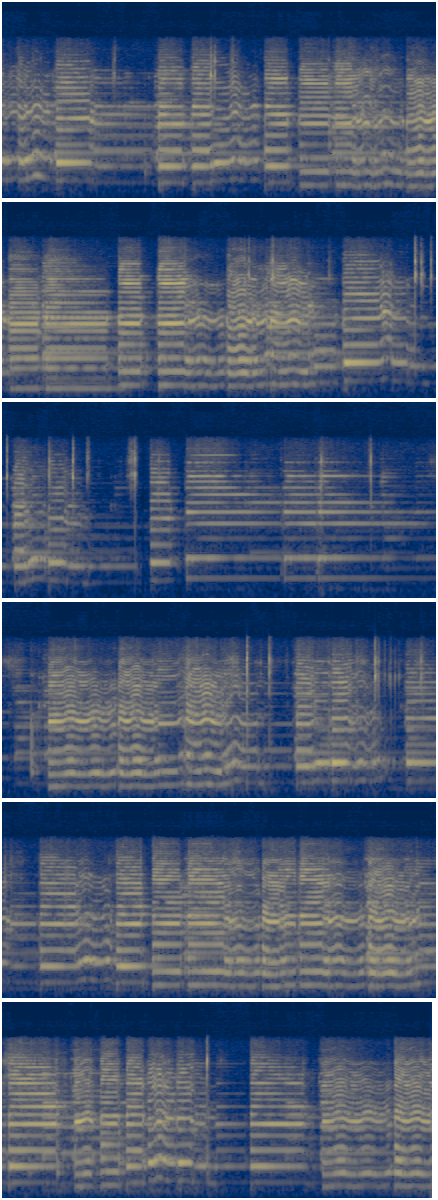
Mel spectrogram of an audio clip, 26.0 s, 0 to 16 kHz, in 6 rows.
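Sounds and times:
veena plucked notes: 0:00.0 - 0:26.0.

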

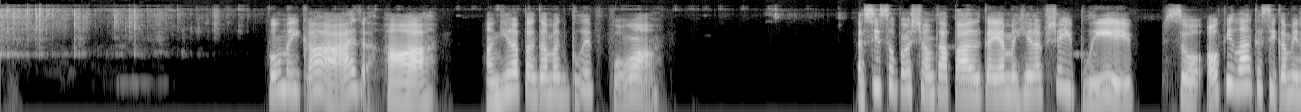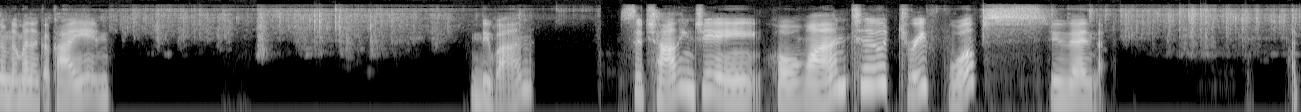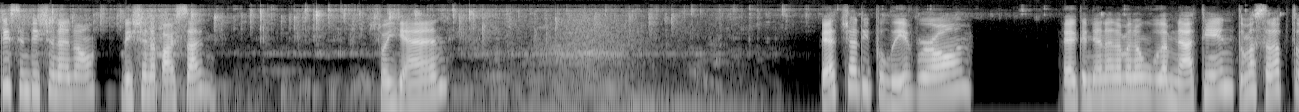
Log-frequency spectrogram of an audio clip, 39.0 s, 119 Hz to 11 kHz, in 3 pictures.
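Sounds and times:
egg sizzling in a pan: 0:00.0 - 0:02.6, 0:14.0 - 0:18.3, 0:23.3 - 0:34.2.

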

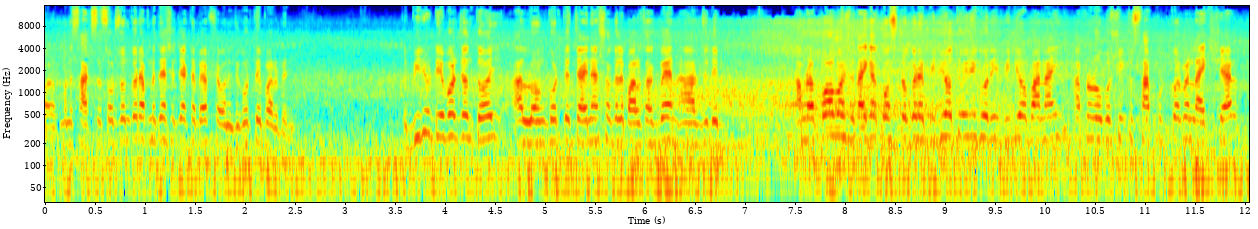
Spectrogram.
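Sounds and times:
man talking: 0:00.0 - 0:02.6, 0:03.6 - 0:06.9, 0:07.5 - 0:12.0.

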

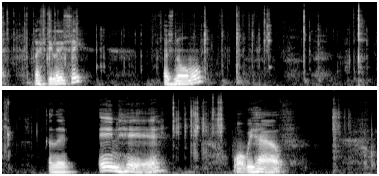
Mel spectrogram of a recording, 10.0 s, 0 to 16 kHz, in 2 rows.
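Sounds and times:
plastic faceplate handled: 0:00.0 - 0:05.6
screwdriver clicks and scrapes: 0:02.6 - 0:05.2, 0:07.3 - 0:08.1.

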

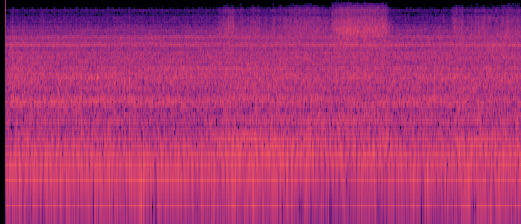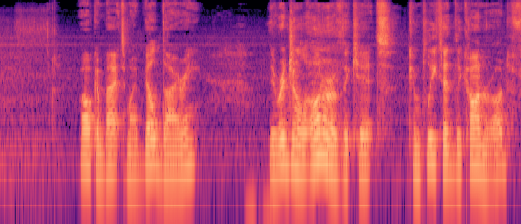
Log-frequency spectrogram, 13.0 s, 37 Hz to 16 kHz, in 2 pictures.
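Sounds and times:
milling spindle humming: 0:00.1 - 0:13.0.

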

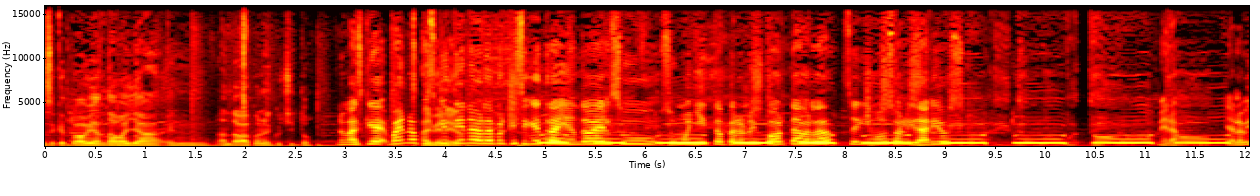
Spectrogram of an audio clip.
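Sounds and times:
high voice-like tone: 0:04.9 - 0:12.0.

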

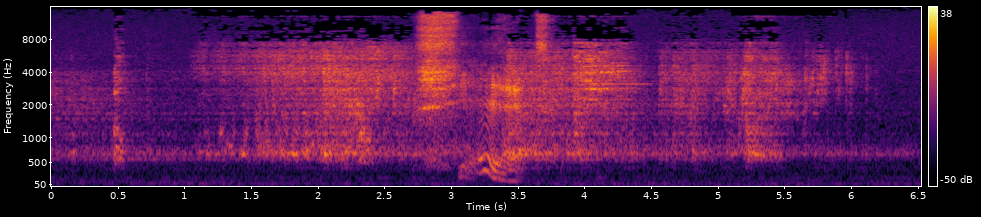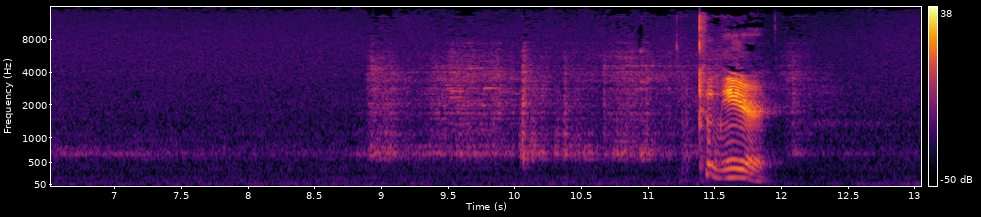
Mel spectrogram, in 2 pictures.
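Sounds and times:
mid-pitched hum with hiss: 0:00.0 - 0:13.0.

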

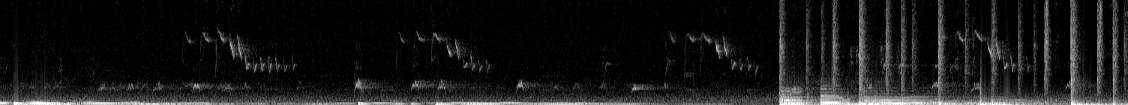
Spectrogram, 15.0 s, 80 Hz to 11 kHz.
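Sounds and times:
soft instrumental music: 0:00.0 - 0:08.6, 0:10.4 - 0:15.0
bird singing: 0:00.0 - 0:14.6.

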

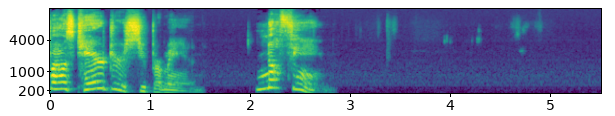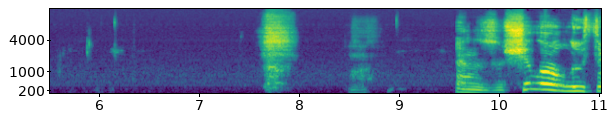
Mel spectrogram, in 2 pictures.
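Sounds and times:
man speaking: 0:00.0 - 0:02.9, 0:09.6 - 0:11.0
man blowing out breath: 0:07.6 - 0:08.0.

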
